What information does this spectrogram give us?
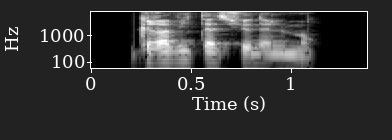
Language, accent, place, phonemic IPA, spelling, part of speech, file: French, France, Lyon, /ɡʁa.vi.ta.sjɔ.nɛl.mɑ̃/, gravitationnellement, adverb, LL-Q150 (fra)-gravitationnellement.wav
- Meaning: gravitationally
